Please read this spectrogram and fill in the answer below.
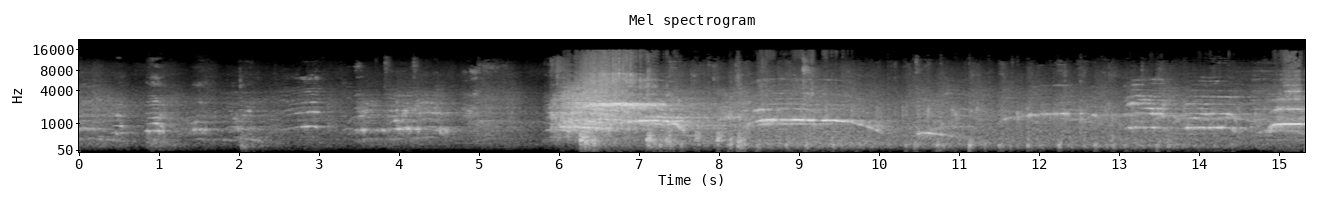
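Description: Spectators at an ice hockey rink break into loud cheering and long drawn-out shouts about six seconds in, greeting a goal. Before that there is a quieter scatter of voices and game noise.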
